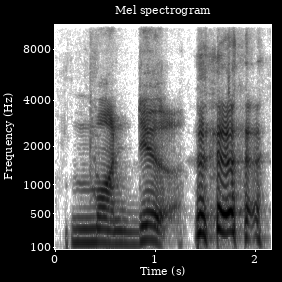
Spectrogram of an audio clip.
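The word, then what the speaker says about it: Mondeaux: last name is m-o-n-d-e-a-u-x can you try to pronounce that for me mondew french he's gotta be men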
